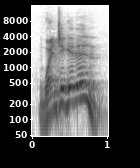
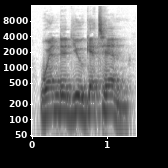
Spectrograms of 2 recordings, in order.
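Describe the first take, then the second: First: The first words blend into one quick 'whenja'. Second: Each word is said fully and separately. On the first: The speaker calls it right. "Whenja. ... It is easier" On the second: The speaker calls it wrong. "That sounds weird, doesn't it?"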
